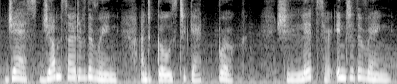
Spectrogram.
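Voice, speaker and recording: A woman reading screenplay directions as scripted narration, in measured, short phrases. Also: mid-range voice, warm tone, faint music behind. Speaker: screenplay reader.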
